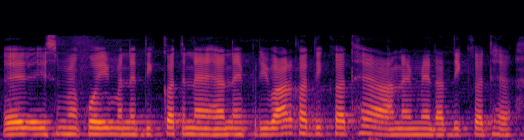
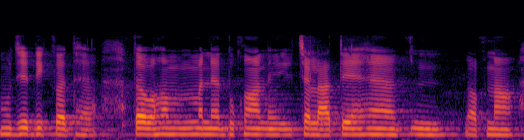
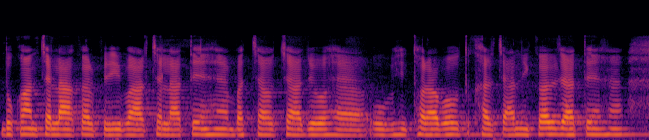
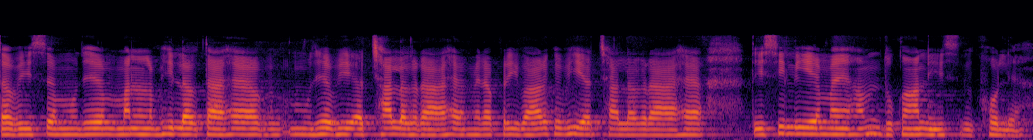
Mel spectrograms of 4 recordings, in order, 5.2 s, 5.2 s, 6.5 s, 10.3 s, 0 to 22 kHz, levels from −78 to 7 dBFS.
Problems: none marked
